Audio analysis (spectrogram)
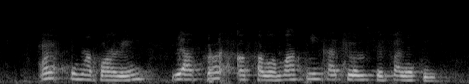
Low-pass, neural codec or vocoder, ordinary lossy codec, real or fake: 7.2 kHz; codec, 24 kHz, 1.5 kbps, HILCodec; AAC, 32 kbps; fake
